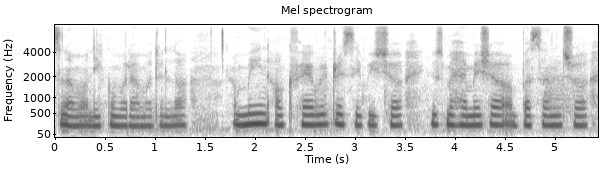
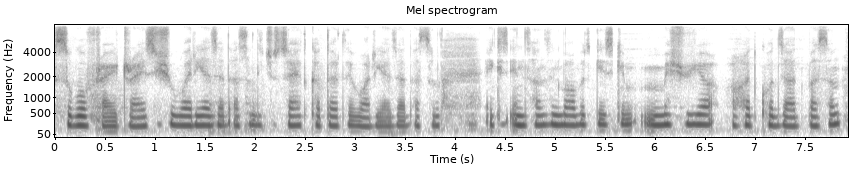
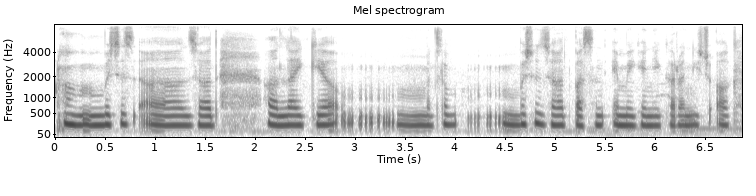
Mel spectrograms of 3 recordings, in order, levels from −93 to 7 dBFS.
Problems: background sounds at intervals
